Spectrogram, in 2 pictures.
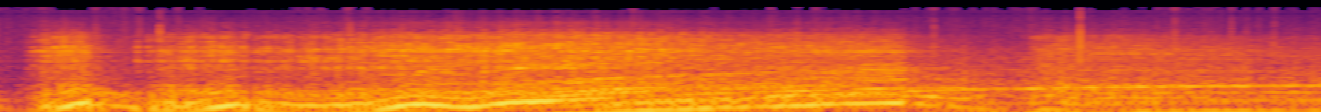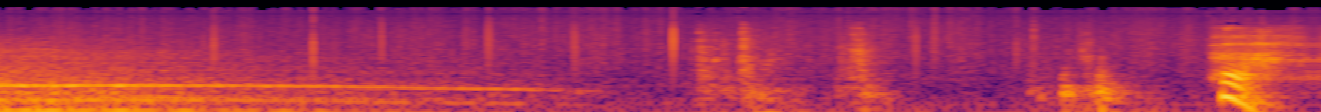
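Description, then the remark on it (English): A car engine revs and pulls away, its steady hum rising then fading as the vehicle drives off, leaving quieter background noise and a few faint clicks. “Better drive the car on.”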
